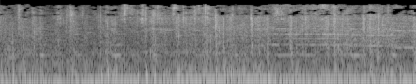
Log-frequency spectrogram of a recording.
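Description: Horse galloping, a rapid run of hoof strikes, over background music in a film soundtrack.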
